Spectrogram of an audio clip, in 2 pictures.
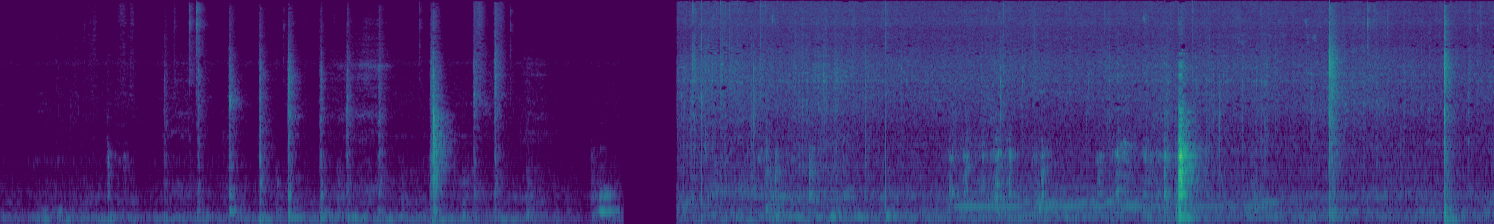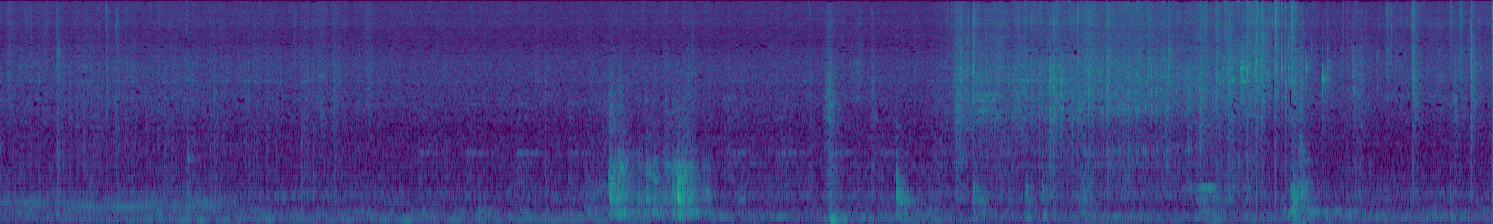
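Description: A few light taps, then an aloo paratha frying on a hot flat nonstick pan with a steady sizzle. A wooden spatula knocks on the pan a few times, and the sizzle grows louder near the end as the spatula works the paratha.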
